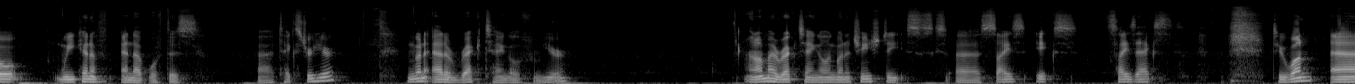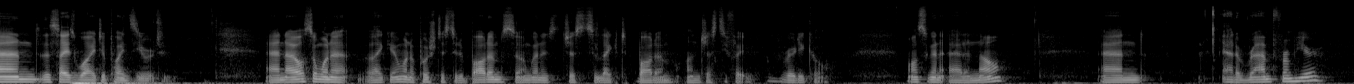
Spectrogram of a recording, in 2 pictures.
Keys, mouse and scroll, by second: 0.0 click, 0.0 n, 3.5 click, 4.6 right click, 4.9-6.0 typing, 6.8 middle click, 7.3-8.1 drag, 8.3-8.9 drag, 9.3 drag, 10.7-11.5 middle drag, 11.7-12.4 typing, 11.9 click, 13.4 click, 19.0-20.0 typing, 19.2 click, 20.1 drag, 21.4 click, 23.5 right click, 23.7-24.6 typing, 24.7 click, 25.9 middle click, 26.1-26.8 typing.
